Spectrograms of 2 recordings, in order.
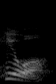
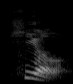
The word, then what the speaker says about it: he'll: you he will remember don't pronounce that w a lot of my students still tend to put a little W on they say he'll it's not he'll it's he'll he'll he'll call you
